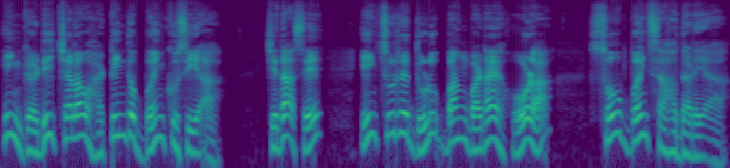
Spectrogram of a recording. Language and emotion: Santali, disgusted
